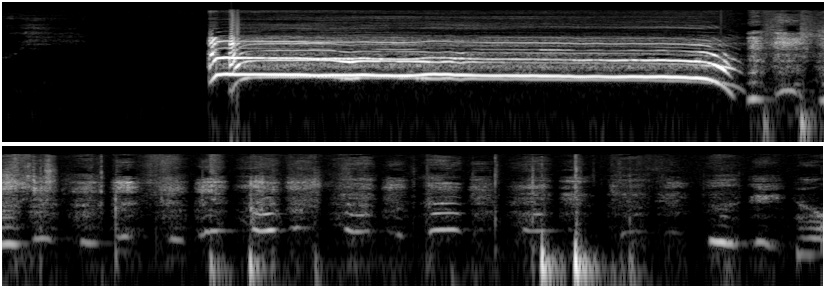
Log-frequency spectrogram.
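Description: A loud, high-pitched scream, starting about a second in, held at one pitch for about two and a half seconds and dropping off at the end, as the wolf in a chasing game catches the players. After it come short broken handling sounds and bits of voice.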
